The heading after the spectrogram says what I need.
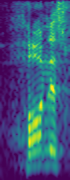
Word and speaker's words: honest: इस्तेमाल कर ले दे एन ऑनेस्ट दलता बिया एच साइलेंट ते नुमंग honest होनो होगा ना honest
